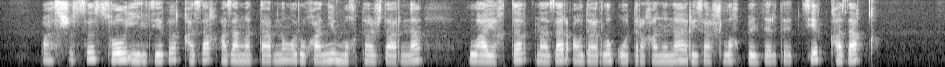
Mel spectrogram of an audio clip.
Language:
Kazakh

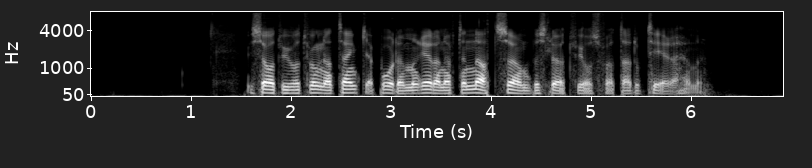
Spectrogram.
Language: Swedish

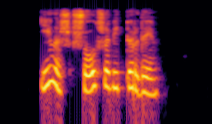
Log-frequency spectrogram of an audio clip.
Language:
Mari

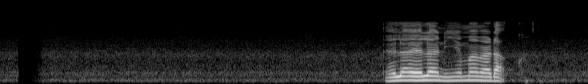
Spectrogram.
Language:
Sinhala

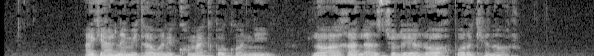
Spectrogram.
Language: Persian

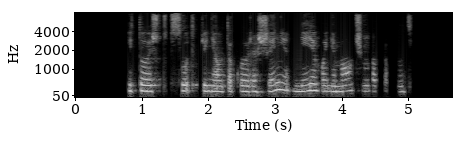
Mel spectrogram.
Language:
Belarusian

